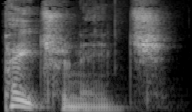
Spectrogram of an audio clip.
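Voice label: "patronage", British English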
